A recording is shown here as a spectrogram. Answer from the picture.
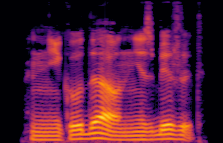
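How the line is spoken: Deep bass voice. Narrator (Russian): пробасил Зарон

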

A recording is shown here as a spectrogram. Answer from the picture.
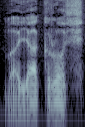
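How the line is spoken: Hoarse. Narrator (Russian): хрипло произнес Атилла

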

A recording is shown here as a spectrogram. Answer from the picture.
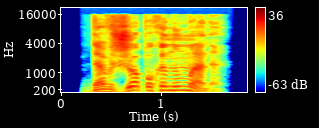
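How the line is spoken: Snapping retort. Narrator (Russian): Огрызнулся Берс

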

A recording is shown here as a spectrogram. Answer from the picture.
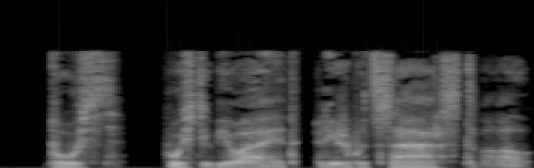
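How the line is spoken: Whispered. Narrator (Russian): шептала в ответ прекрасная женщина

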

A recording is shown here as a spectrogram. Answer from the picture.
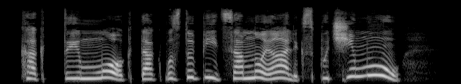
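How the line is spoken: Loud sobbing. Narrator (Russian): Я громко всхлипываю

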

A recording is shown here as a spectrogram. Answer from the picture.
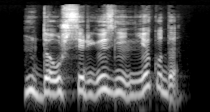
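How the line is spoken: Amused snort. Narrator (Russian): хмыкнул мужчина

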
